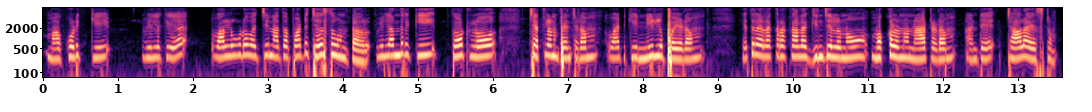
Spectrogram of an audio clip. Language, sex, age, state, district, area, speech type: Telugu, female, 18-30, Andhra Pradesh, Sri Balaji, rural, spontaneous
